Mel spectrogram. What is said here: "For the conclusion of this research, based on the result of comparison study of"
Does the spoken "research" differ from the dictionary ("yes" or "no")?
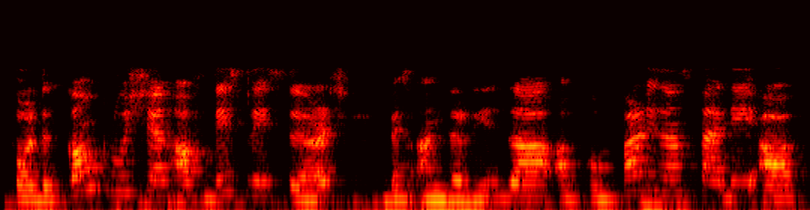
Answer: no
